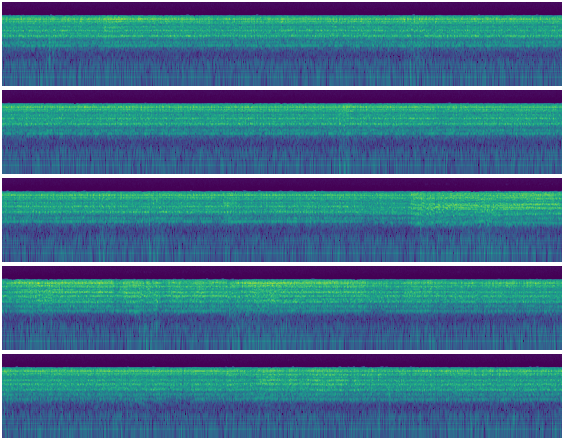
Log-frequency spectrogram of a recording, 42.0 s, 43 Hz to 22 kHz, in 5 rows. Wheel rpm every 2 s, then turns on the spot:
230, 230, 230, 230, 230, 230, 230, 230, 230, 230, 230, 220, 210, 210, 210, 210, 210, 210, 210, 210, 200.
none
